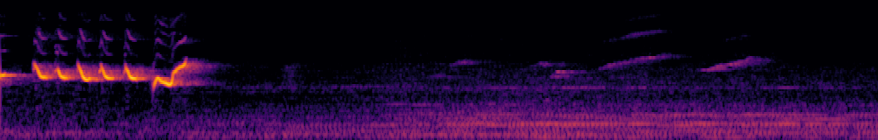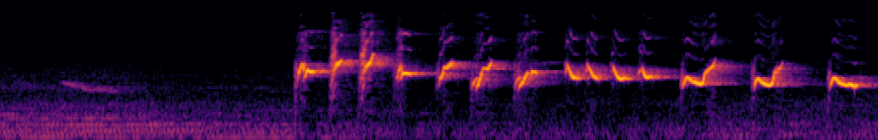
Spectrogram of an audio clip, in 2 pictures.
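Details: Greater green leafbird screaming to provoke other leafbirds: short rapid chirp burst, a long lull with faint thin whistles, then a loud extended series of fast harsh repeated chirps.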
